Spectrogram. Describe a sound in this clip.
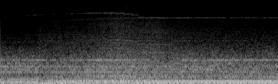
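An oncoming truck passes by with a whoosh.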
